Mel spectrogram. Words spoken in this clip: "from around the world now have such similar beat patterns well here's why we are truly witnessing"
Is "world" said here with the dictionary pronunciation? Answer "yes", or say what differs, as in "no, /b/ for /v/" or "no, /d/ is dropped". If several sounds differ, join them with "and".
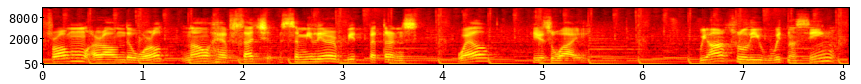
yes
